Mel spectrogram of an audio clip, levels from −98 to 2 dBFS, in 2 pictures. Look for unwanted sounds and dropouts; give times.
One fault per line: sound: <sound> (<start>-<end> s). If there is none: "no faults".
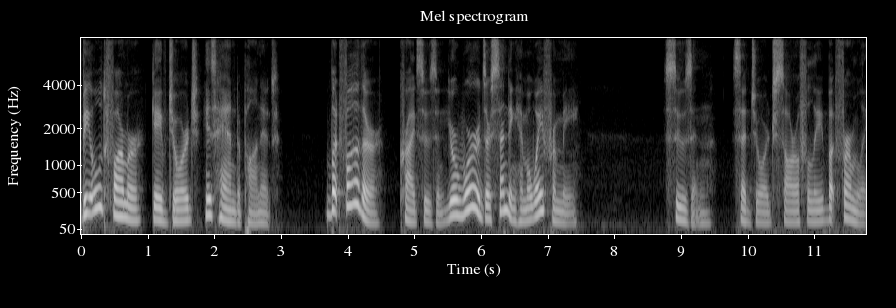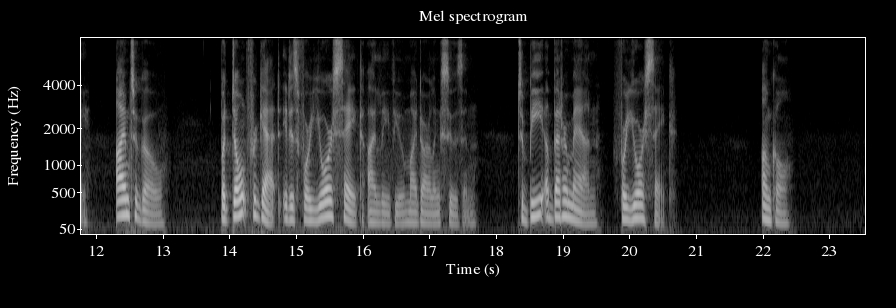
no faults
